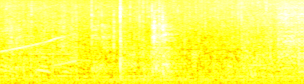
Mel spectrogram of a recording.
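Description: Near silence: a faint outdoor background with one faint rising chirp early on and a single small click about a second in.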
